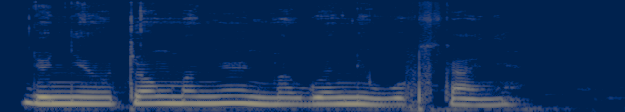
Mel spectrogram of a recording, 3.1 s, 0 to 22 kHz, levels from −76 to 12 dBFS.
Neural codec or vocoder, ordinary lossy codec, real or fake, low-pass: none; none; real; none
